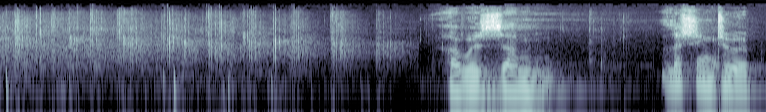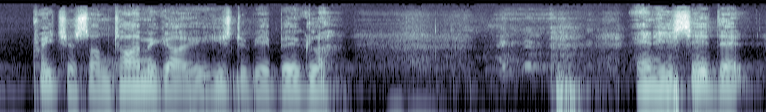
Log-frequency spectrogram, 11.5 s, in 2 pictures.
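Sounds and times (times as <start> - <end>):
audience applause: 0.0 - 3.2
speech: 3.4 - 4.3, 5.0 - 8.4, 10.5 - 11.4.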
